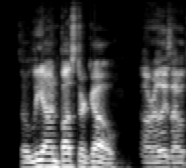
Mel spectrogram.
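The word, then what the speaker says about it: 五: so the 50 in all these weapons is pronounced go so Leon Buster go oh really is that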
